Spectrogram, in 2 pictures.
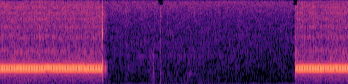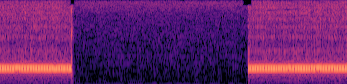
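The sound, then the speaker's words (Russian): A telephone ringback tone sounds three times, each steady, mid-pitched hum lasting about a second and a half, separated by longer silent gaps. No one speaks. “Продолжаю вызов. Оставайтесь на линии.”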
